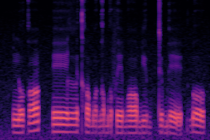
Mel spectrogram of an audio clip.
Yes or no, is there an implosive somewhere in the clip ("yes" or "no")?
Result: yes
